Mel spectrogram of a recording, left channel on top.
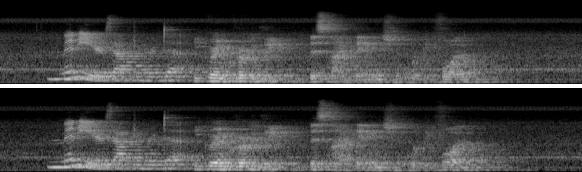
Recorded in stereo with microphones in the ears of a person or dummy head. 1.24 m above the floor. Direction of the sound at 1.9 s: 45° left (ahead or behind).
